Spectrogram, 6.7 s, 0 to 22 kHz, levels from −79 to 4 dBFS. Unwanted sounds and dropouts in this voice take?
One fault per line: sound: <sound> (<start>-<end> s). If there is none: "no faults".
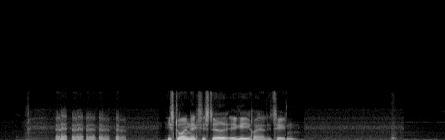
sound: laugh (0.8-1.9 s)
sound: whoosh (5.8-6.0 s)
